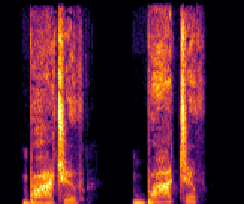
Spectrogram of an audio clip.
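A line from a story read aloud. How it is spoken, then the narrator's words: Whisper. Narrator (Ukrainian): прошепотів Сем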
